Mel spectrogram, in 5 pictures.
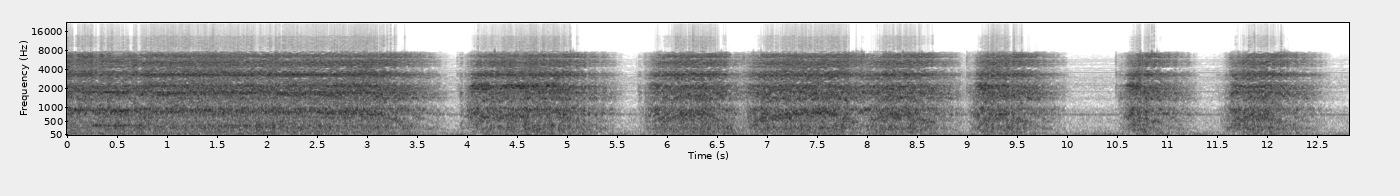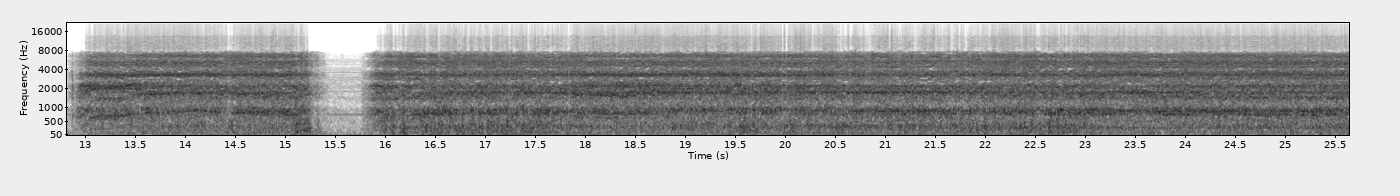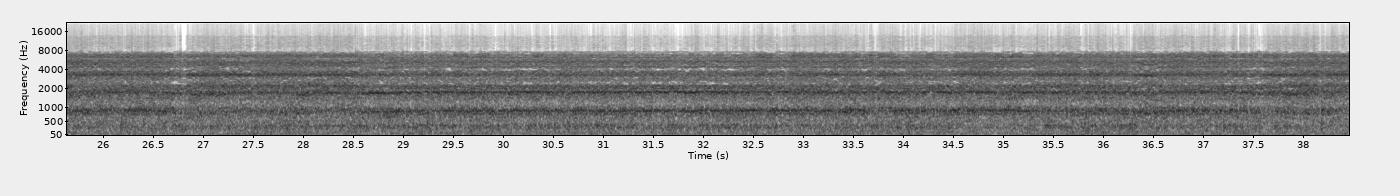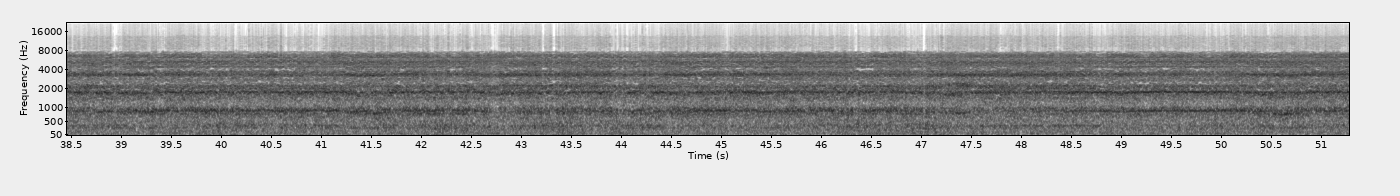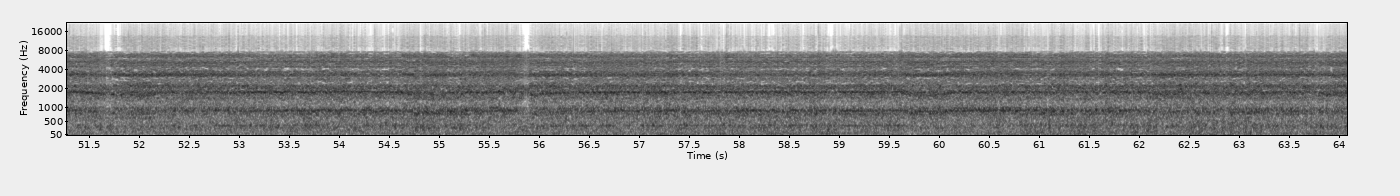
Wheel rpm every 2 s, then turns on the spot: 230, 140, 90, 120, 70, 40, 110, 140, 190, 220, 230, 220, 210, 230, 230, 230, 230, 230, 230, 230, 230, 230, 230, 230, 230, 230, 230, 230, 230, 230, 230, 230.
none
